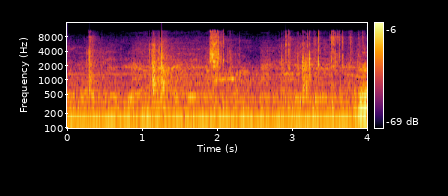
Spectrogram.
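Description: Scattered light metallic clicks and clinks of a socket and hand tools being handled on a diesel engine's rocker-shaft studs, irregular, a few each second, over a steady low hum.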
